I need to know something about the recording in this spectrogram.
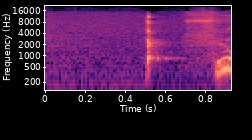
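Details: Hiccups in a newborn boy: a single sharp, brief hiccup, then the start of an adult voice.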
